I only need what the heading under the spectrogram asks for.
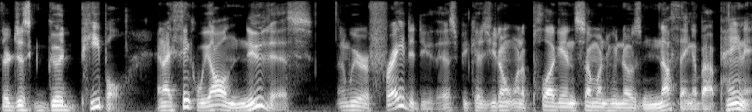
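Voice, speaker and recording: With an American accent and a plain, everyday voice, a man speaks at a fairly quick pace and fairly low pitch, using ordinary pitch variation. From St. Louis, Missouri. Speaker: painting contractor. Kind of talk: casual chat. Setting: borrowed podcast studio office.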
